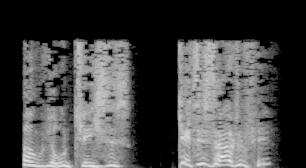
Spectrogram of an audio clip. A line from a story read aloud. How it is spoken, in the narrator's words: someone whimpered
